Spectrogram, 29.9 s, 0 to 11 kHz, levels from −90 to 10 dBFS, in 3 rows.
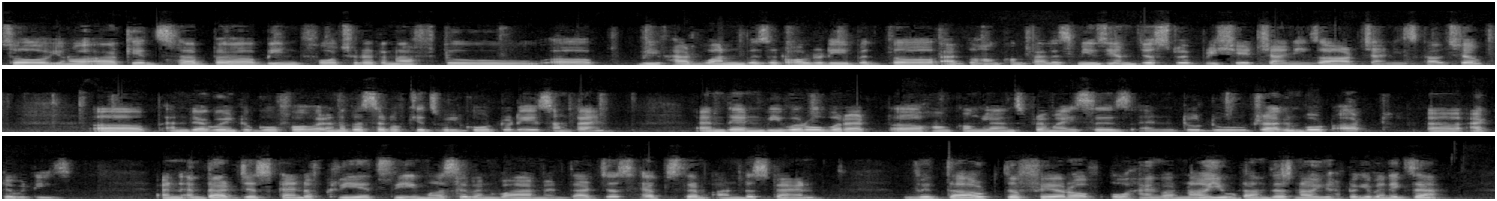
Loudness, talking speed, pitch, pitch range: -24 LUFS, 200 wpm, 110 Hz, 105-120 Hz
